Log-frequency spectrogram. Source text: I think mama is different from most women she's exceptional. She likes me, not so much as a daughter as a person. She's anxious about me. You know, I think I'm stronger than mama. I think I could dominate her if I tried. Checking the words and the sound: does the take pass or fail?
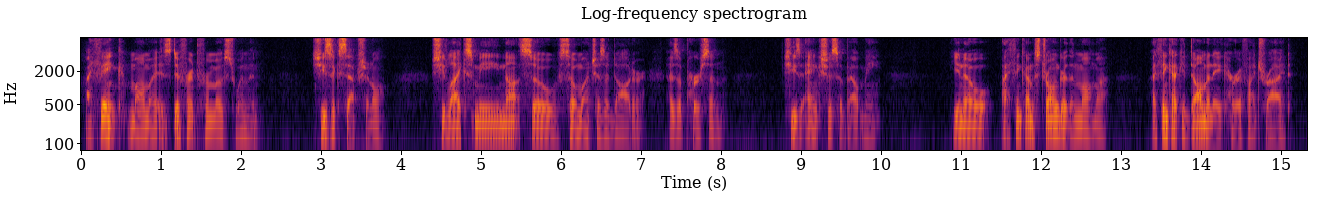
fail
